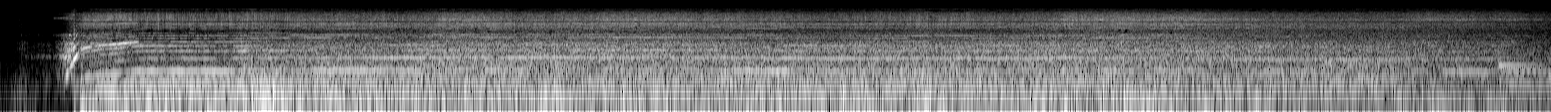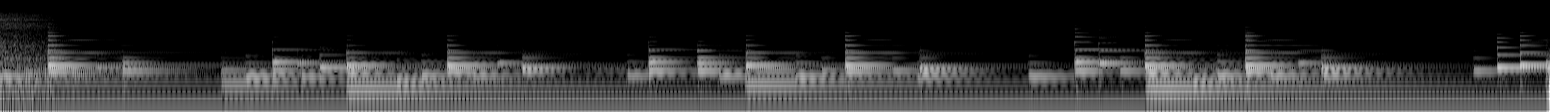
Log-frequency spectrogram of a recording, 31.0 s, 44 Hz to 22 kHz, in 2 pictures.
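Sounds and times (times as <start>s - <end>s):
model plane motor high whine: 0.0s - 16.2s
rushing air: 0.0s - 16.2s.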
